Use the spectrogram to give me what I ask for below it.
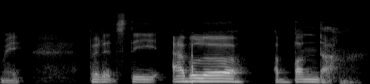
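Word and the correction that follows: A'bunadh: Abuna. – Abuna.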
